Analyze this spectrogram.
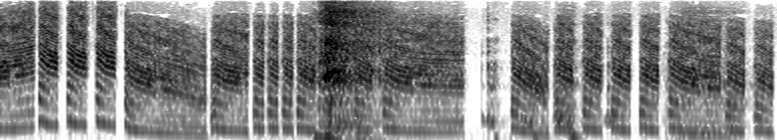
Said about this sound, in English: Should we give him this, let's give him the air horn.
